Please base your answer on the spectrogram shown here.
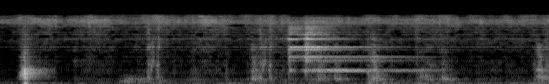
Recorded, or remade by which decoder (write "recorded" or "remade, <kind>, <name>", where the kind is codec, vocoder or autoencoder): remade, vocoder, Vocos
